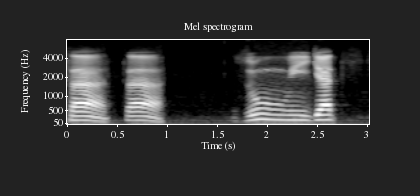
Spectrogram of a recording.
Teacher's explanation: Jadi ada hamesnya. Karena huruf ta itu dia sifatnya hames. Ya, ada keluar napas.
